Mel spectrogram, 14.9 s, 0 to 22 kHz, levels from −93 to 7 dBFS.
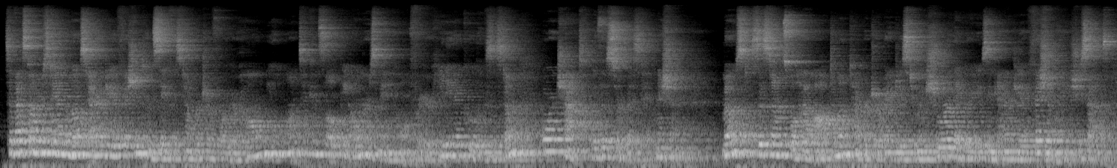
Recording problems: room echo; strong; dies away in 1.6 s
off-mic speech; far

